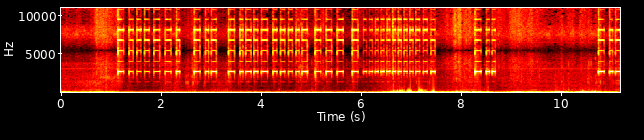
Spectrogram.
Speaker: Here it is, guys. It's a square bolt, that one is. Just breaking up.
